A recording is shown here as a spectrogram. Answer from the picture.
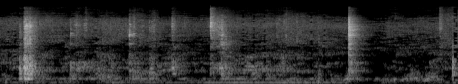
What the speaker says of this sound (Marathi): वाटाणे मी तेलात हे परतून घ्यायचे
